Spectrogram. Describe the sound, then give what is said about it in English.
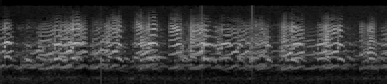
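A flock of cackling geese honks continuously, high-pitched yelping calls overlapping in a dense, chattering chorus with no pauses and no voices. “Cackling geese may look a lot like Canada geese, but their slighter build and shorter beaks give them away as a distinct species.”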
